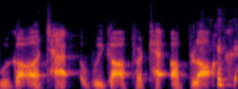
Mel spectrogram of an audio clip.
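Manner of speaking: put-on thick, broad East End London Cockney accent, tough voice. Describing a film's gang leader, quoting his line in a thick East End London accent. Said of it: "he's got this really thick East End uh, London accent".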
